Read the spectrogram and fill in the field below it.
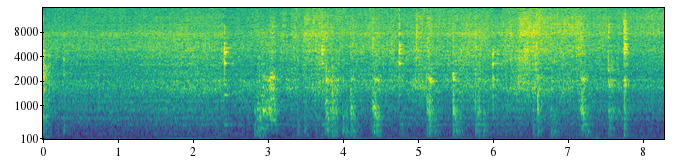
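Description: Onions being stirred and roasted in a pan for a raw mango and tomato chutney: a soft continuous sizzle broken by repeated scraping strokes of a spoon, close by, with no talking.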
